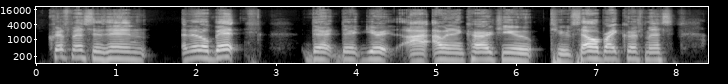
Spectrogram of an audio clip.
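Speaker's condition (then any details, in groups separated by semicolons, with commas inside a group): Cerebral palsy; from birth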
